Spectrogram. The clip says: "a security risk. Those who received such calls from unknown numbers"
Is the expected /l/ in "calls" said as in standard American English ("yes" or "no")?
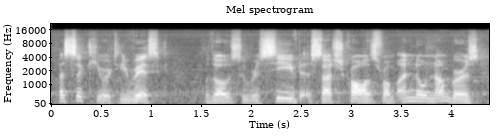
no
